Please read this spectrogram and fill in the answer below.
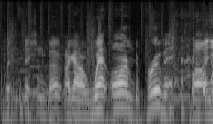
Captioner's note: laughs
